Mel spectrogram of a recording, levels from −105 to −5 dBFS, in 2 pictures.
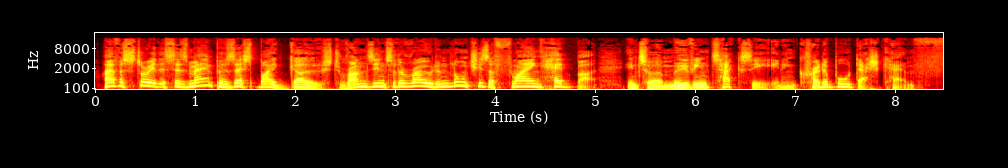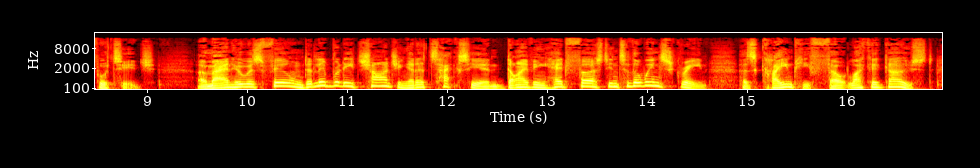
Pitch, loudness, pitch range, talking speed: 160 Hz, -19 LUFS, 130-190 Hz, 175 wpm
